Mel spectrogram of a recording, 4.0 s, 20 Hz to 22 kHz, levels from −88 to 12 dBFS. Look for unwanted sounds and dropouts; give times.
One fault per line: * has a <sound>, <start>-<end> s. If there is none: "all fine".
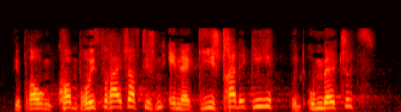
all fine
